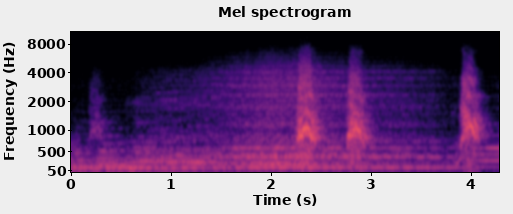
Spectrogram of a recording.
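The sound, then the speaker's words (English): A terrier barks a few times, loud, abrupt yaps spaced unevenly over a low background rumble, with a faint earlier yip before the main barks. “It's that dog.”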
